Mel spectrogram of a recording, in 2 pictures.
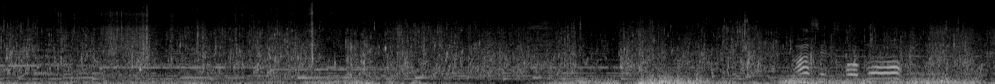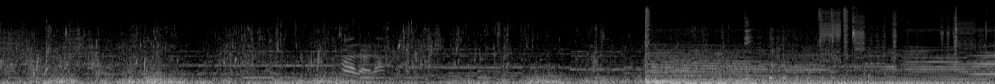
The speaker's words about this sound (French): Et voilà les amis, c'est avec cette baignade dans une eau de Loire déjà trop chaude pour la saison, alors que nous ne sommes qu'au début de l'été, que se termine cette conversation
